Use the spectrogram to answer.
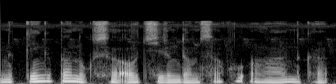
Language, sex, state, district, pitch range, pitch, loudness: Garo, male, Meghalaya, North Garo Hills, 100-125 Hz, 105 Hz, -16 LUFS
